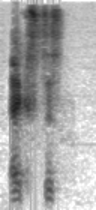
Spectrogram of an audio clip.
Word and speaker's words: existential: Existential? Say it again. – Exist. Say exist. – Exist. – Potential. – Potential. – Existential.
